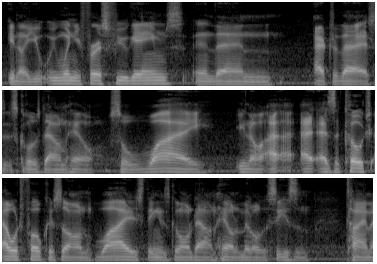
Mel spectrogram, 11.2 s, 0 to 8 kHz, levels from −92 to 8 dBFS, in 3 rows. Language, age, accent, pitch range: English, 20-39, American, 95-115 Hz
